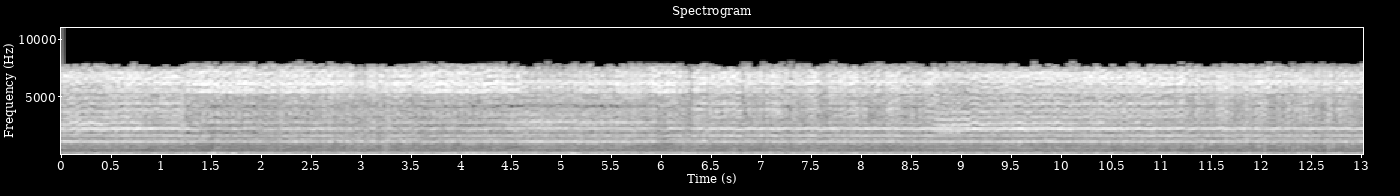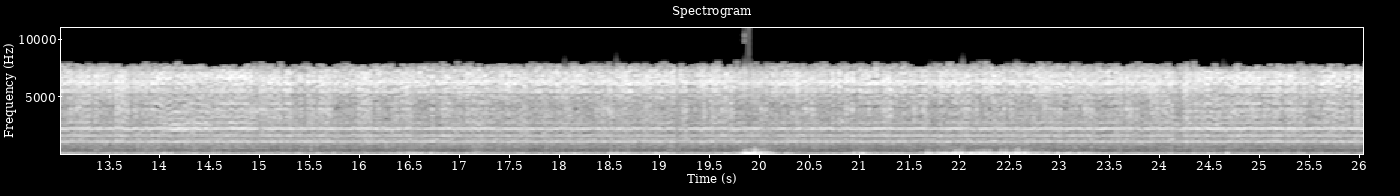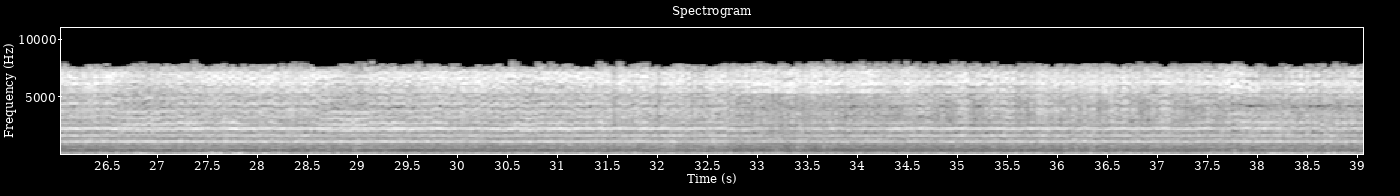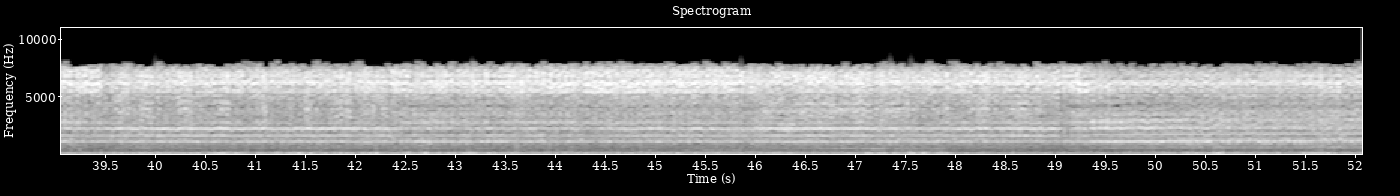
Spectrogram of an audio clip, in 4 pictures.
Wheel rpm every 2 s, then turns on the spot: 140, 140, 140, 140, 140, 150, 150, 140, 140, 140, 150, 150, 140, 140, 150, 150, 150, 150, 150, 150, 150, 150, 150, 150, 150, 140.
none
